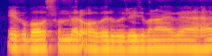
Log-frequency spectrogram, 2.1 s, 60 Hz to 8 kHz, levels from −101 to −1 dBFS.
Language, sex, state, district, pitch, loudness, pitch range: Hindi, male, Jharkhand, Deoghar, 125 Hz, -16 LUFS, 120-125 Hz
